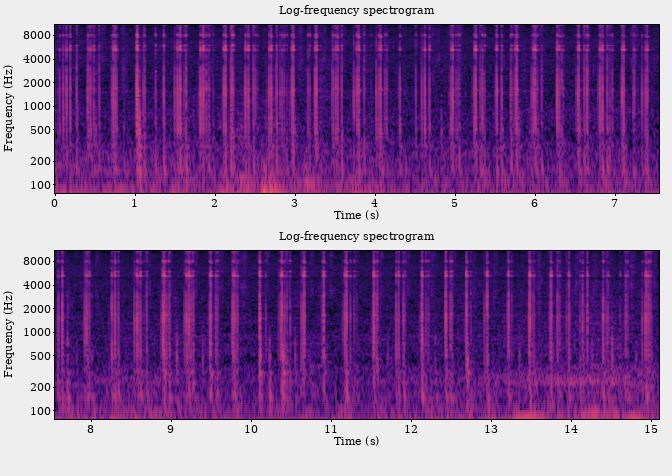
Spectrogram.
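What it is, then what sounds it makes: Glass perfume bottle. Fingertips and short nails tap rapidly on the body of a round, thick, dark-tinted glass perfume bottle with a pink plastic cap, palm-sized and partly filled with liquid, held in both hands. The result is a steady stream of dozens of quick, short glassy clicks with a low, dull body over a soft background hum.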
